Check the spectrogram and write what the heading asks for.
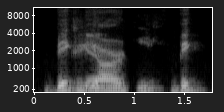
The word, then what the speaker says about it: Bigliardi: Stefano Bigliardi, yeah.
